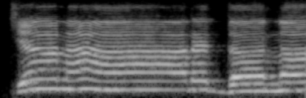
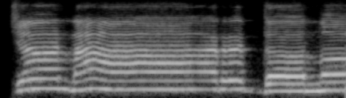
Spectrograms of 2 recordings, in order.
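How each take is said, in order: Both takes have the same delivery.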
